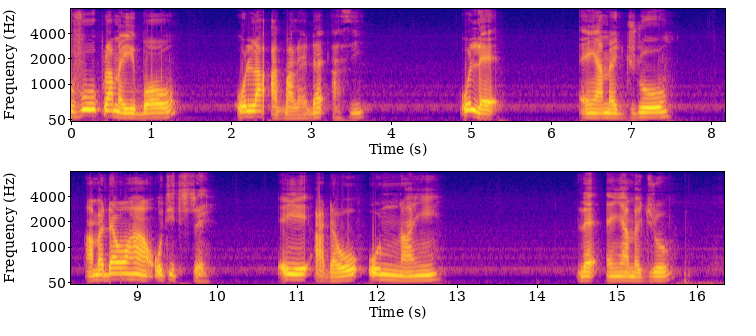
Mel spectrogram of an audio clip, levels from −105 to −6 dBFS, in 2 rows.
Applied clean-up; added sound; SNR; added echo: none; none; none; none.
